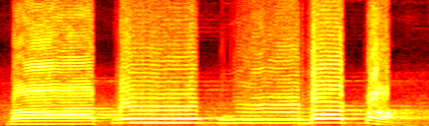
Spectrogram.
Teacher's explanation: menyebutkannya to lepas, terbuka, menjauhnya lidah dari langit-langit mulut. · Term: infitah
